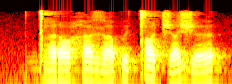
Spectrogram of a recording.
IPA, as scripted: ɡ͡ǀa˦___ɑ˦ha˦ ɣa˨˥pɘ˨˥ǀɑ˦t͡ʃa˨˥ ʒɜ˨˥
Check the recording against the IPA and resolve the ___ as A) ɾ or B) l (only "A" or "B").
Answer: A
